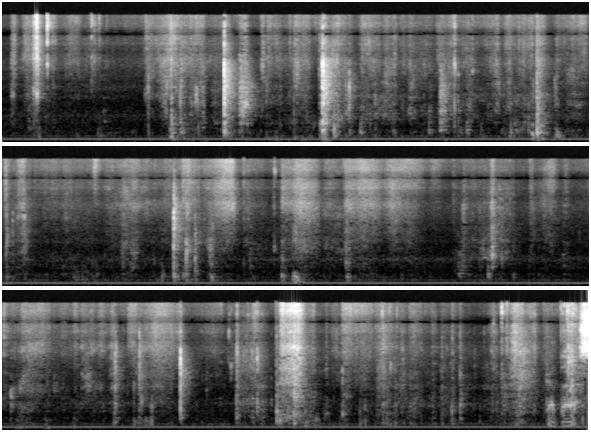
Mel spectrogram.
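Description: Handling noises from a rolled cloth-topped playmat being unrolled and smoothed flat on a table: irregular rustles, soft taps and brushing sounds, with a few sharper knocks.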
